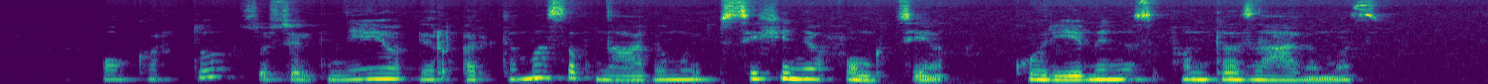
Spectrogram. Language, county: Lithuanian, Vilnius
